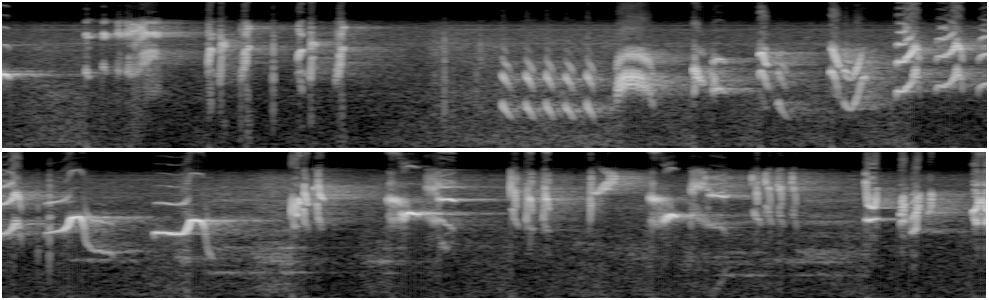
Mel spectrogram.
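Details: A national champion Chestnut-capped thrush delivers a long, busy song of sharp ticks, rapid rattling trills, liquid slurs and high whistles, packed densely with almost no pause. Recording is clean.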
